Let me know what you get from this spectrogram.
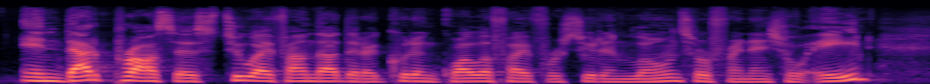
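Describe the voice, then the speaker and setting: Recorded very cleanly over a silent background, a man talks at a fairly quick pace. He has a plain, everyday voice, fairly high in pitch, with ordinary pitch variation. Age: 30s. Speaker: real estate agent and investor. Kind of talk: interview.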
